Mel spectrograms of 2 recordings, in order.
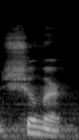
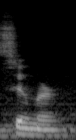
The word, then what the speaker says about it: Sumer: akkad opert was correct with the exception of mispronouncing the name it should have been schumer not sumer sumer was not a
